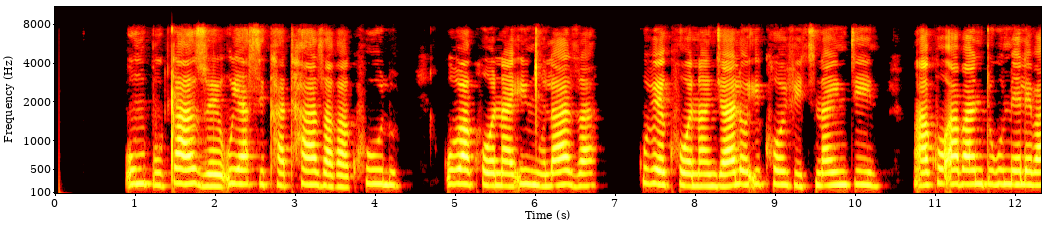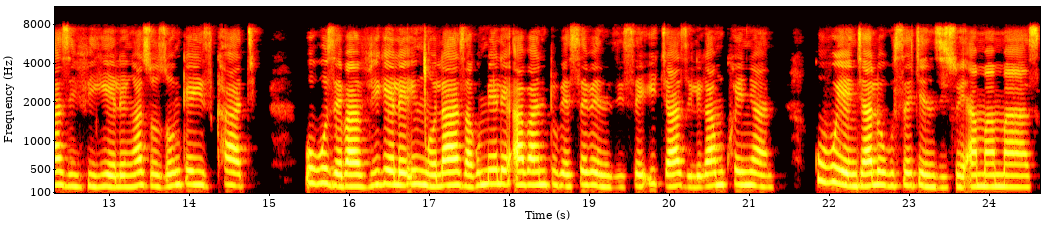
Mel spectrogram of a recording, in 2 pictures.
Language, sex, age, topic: North Ndebele, male, 36-49, health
